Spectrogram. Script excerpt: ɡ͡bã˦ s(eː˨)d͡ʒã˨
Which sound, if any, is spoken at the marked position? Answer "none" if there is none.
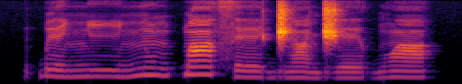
eː˨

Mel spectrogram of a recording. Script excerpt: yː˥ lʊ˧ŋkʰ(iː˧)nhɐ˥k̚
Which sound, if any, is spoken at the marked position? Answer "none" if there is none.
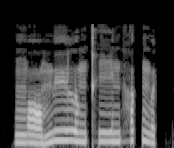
iː˧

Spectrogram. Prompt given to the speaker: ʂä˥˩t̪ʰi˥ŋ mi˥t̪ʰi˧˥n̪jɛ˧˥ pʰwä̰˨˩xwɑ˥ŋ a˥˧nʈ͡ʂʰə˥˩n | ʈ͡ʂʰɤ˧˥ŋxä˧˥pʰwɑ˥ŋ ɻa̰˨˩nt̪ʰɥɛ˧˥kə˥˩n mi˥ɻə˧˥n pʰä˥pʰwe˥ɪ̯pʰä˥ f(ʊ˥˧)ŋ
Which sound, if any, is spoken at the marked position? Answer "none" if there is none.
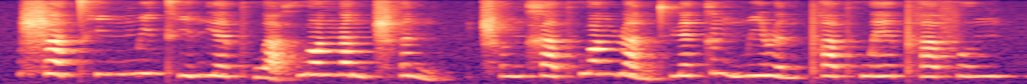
ʊ˥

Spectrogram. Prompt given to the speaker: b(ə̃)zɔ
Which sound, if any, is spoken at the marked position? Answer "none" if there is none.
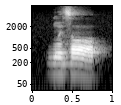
ə̃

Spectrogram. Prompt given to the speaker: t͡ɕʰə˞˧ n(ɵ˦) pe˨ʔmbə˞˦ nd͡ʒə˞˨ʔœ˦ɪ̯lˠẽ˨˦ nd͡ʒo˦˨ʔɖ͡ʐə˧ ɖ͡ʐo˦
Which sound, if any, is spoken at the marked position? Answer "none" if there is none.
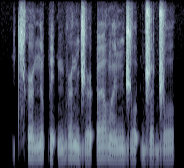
ɵ˦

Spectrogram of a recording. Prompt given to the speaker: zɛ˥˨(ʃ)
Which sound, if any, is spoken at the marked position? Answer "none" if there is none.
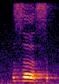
s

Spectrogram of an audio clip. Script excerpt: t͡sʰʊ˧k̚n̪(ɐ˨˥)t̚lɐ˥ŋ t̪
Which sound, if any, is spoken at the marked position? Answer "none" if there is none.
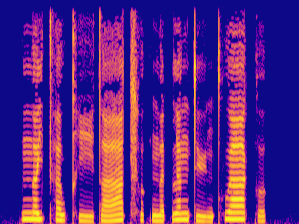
ɐ˨˥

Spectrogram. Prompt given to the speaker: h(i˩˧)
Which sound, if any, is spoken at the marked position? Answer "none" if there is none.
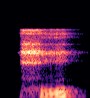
i˩˧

